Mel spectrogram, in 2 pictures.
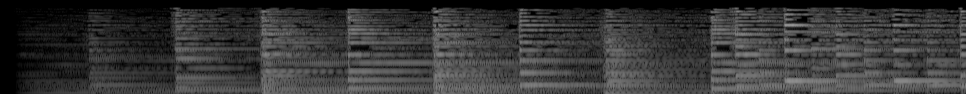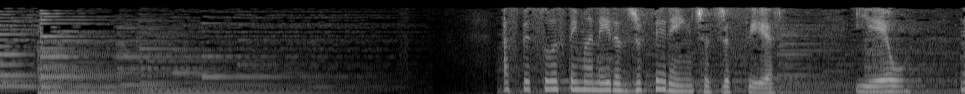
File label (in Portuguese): POR NOSSAS BRIGAS F, Telemensagens; Desculpas; fem; Telemensagens 2017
